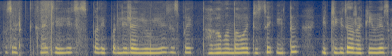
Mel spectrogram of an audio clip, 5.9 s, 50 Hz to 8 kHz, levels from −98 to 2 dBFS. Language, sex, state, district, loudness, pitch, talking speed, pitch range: Hindi, female, Uttarakhand, Tehri Garhwal, -21 LUFS, 230 Hz, 305 wpm, 225-240 Hz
